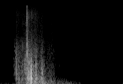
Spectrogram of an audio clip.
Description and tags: Jacket/Cloth Rustle 1
One of many recordings of me waving my jacket around in a soundproofed room.
air, cape, cloth, clothes, coat, feathers, fly, jacket, jump, rustle, whoosh, wind, woosh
